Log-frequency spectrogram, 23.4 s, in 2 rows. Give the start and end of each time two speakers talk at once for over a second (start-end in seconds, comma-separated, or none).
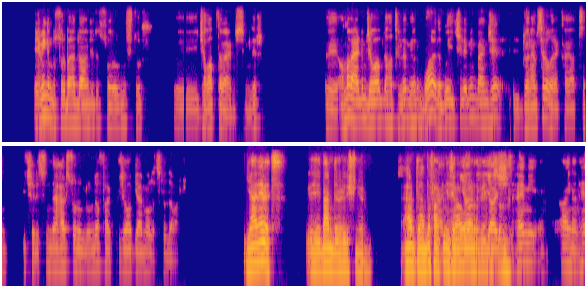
20.4-21.8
